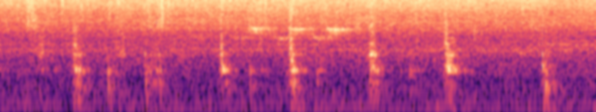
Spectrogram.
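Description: Sambal stingray frying in a pan: a steady sizzle, with irregular scrapes of a spatula stirring it about once or twice a second.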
